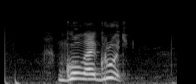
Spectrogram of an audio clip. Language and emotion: Russian, angry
